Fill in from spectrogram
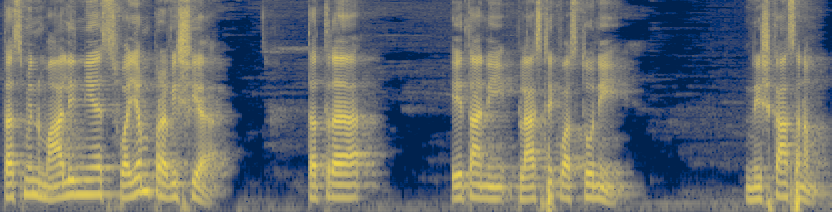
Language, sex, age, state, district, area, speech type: Sanskrit, male, 45-60, Telangana, Ranga Reddy, urban, spontaneous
